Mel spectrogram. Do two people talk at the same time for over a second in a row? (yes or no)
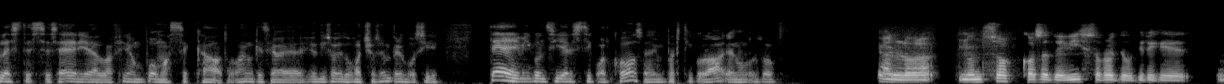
no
